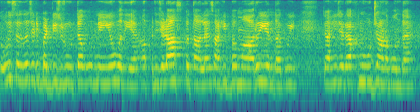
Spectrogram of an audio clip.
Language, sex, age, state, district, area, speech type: Dogri, female, 18-30, Jammu and Kashmir, Jammu, rural, spontaneous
